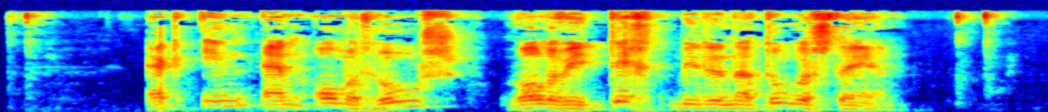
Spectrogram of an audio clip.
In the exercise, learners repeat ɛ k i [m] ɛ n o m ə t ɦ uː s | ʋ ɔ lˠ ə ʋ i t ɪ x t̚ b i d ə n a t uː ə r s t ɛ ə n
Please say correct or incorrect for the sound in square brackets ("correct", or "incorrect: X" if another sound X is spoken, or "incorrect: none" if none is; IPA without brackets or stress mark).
incorrect: n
